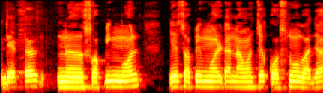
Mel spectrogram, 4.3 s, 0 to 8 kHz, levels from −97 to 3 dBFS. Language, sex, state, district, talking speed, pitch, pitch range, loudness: Bengali, male, West Bengal, Dakshin Dinajpur, 195 wpm, 135 Hz, 130-140 Hz, -15 LUFS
